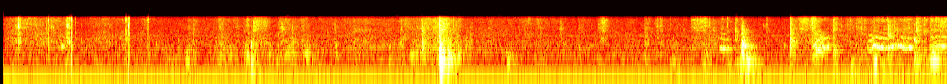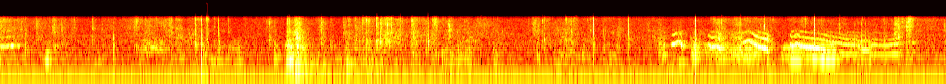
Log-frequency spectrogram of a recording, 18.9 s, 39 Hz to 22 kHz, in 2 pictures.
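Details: Tibetan Terrier puppies born on 23 October, playing indoors: scattered high thin whimpers and squeaky yips, strongest near the end, among constant scratching, patter and knocking sounds in a small room.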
